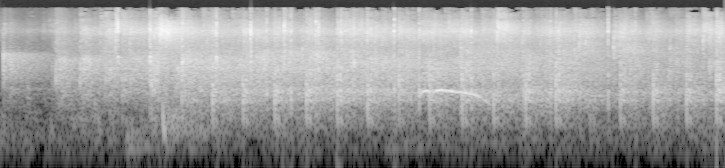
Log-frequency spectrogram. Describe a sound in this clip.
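An acoustic guitar is strummed in a steady rhythm in a large echoing hall.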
